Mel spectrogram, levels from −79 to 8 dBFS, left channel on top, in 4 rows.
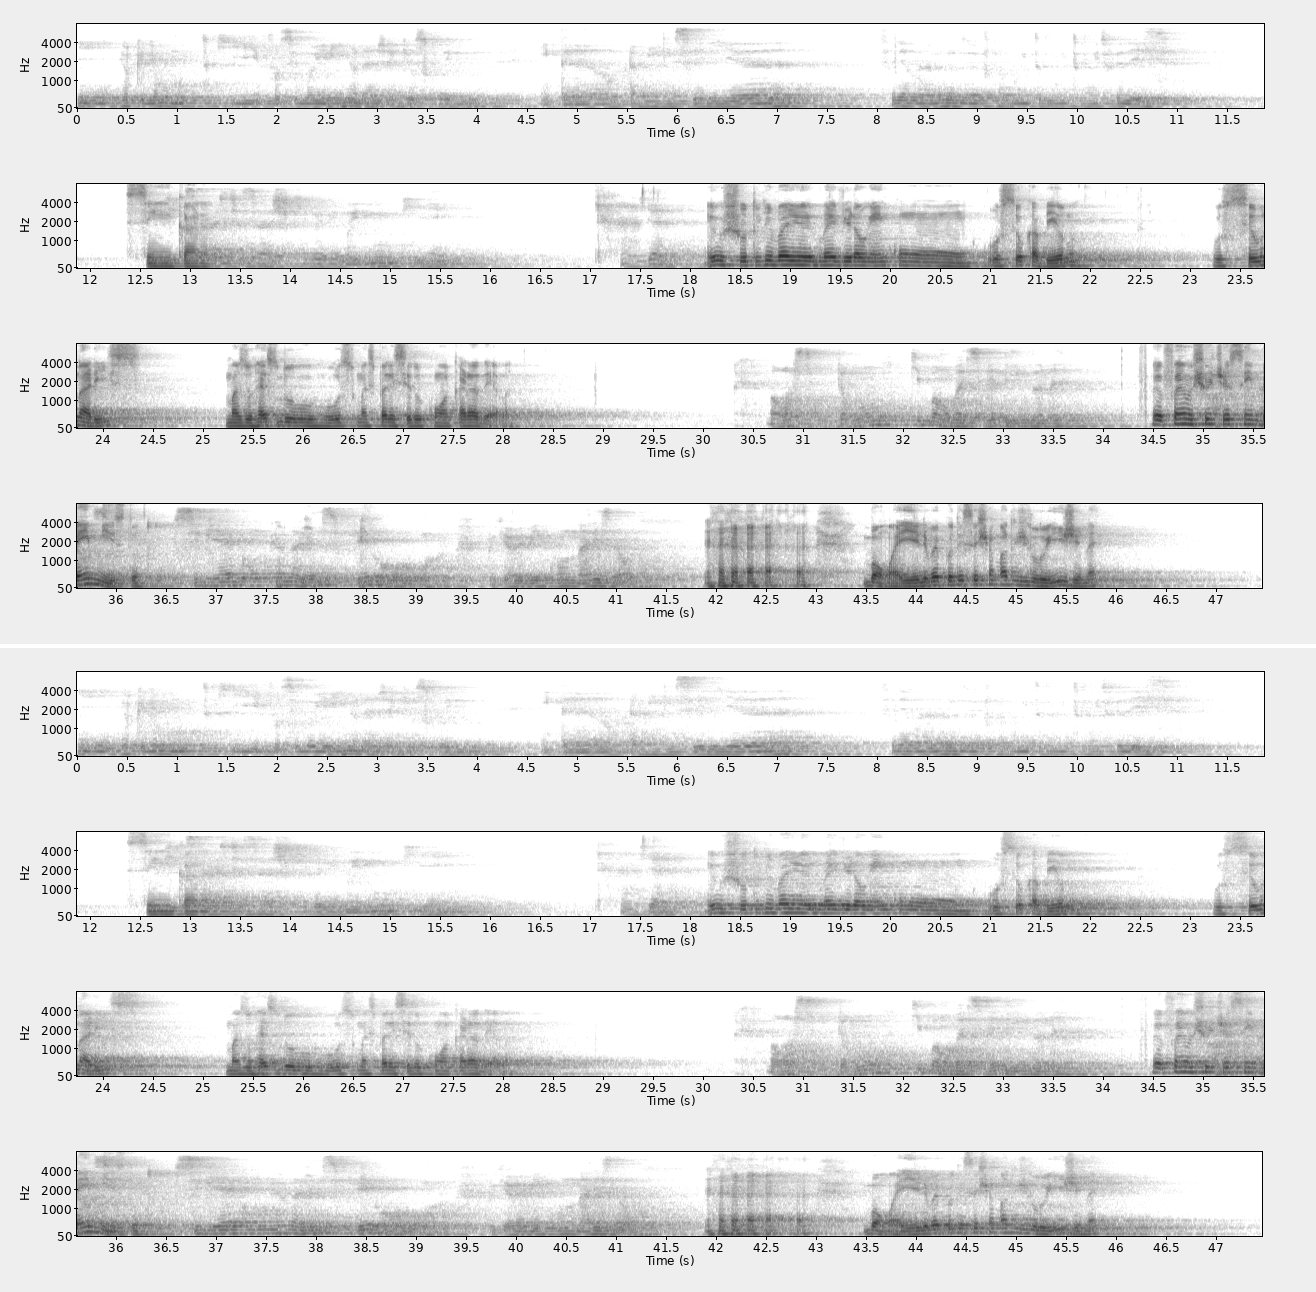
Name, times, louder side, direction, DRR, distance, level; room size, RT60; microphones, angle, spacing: voice 1, 0.0-4.1 4.6-7.2 8.0-11.0 12.6-15.6 17.3-17.8 30.3-33.7 35.0-41.3, equal, 50° left, -2 dB, 1.7 m, -37 dB
voice 2, 12.4-13.2 17.1-17.2 18.1-22.0 23.2-24.4 25.2-28.1 34.5-36.3 41.9-45.9, left 6 dB, 90° left, 13 dB, 0.4 m, -21 dB
15.5 x 10.0 x 3.8 m, 2.8 s
head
